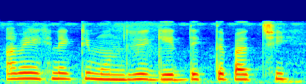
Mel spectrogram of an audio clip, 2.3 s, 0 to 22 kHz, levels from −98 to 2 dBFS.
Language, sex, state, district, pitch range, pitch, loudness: Bengali, female, West Bengal, Alipurduar, 230-260 Hz, 240 Hz, -16 LUFS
